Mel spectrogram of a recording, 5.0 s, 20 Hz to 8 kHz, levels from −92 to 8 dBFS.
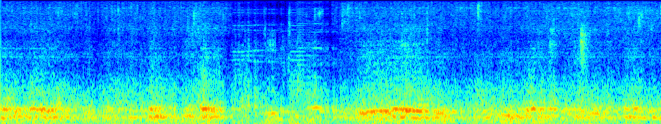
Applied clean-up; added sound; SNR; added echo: neural separator model SepFormer DNS4.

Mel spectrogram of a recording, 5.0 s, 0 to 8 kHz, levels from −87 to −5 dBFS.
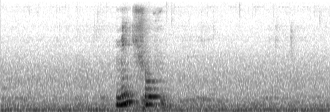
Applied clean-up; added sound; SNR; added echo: none; Bird vocalization, bird call, bird song; 12 dB; reverberation time 0.5 s.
